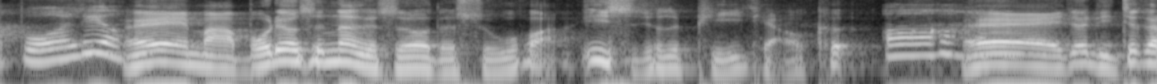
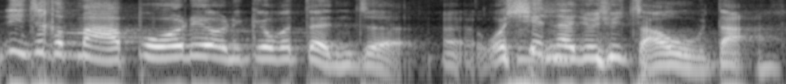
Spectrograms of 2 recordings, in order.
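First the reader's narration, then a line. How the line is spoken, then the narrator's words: Crying. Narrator (Chinese): 运哥就一边哭 说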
